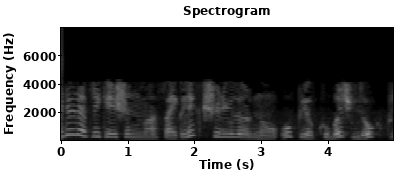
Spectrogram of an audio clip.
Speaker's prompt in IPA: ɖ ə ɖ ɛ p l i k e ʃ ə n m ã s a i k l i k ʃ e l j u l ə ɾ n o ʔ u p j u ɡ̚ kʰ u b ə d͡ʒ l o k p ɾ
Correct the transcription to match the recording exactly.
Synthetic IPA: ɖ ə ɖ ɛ p l i k e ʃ ə n m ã s a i k l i k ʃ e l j u l ə ɾ n o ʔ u p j o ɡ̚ kʰ u b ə d͡ʒ l o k p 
